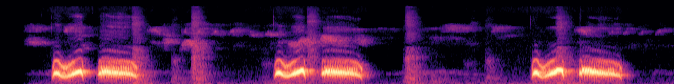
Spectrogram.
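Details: Spotted dove used as a lure bird, giving paired cooing phrases, a wavering note then a longer falling one, repeated three times at intervals of about two and a half seconds in otherwise quiet surroundings.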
